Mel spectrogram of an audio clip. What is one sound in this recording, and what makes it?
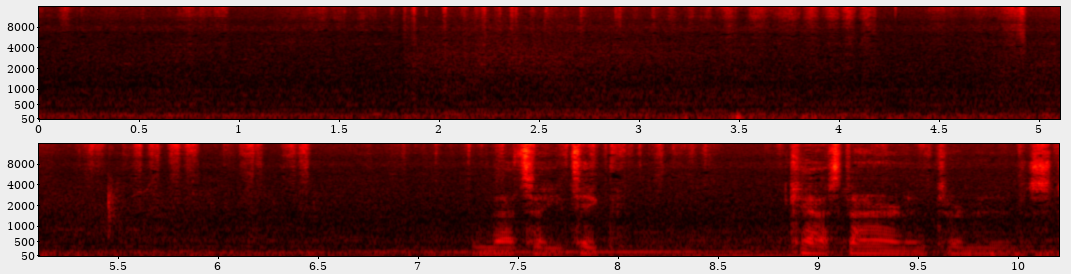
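A gloved finger scrapes softly through sand.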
